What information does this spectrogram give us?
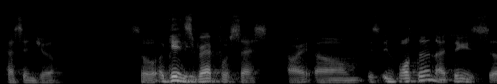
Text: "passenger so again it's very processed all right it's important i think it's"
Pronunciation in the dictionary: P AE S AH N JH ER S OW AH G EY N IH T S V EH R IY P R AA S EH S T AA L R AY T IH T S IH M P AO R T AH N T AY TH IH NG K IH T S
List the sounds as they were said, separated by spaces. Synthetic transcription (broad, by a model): P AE S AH N JH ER S OW AH G EY N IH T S V EH R IY P R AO S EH S AA R AY T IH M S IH M P AO T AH N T AY T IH NG K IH T S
